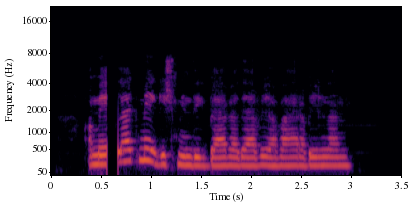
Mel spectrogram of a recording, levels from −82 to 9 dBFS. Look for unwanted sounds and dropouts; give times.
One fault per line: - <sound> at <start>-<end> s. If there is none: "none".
- dropout at 0.6-0.7 s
